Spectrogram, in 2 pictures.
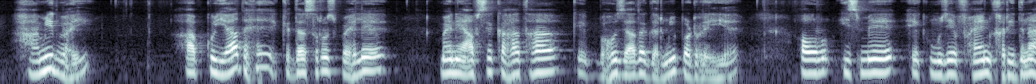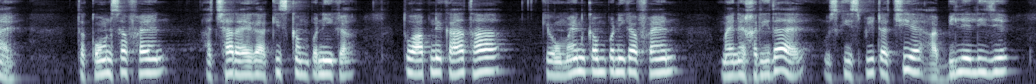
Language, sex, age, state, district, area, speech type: Urdu, male, 30-45, Bihar, East Champaran, rural, spontaneous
